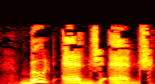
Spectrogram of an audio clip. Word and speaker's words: Buttigieg: Apparently, the correct pronunciation for Pete Buttigieg's name is, in fact, Pete Buttigieg.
